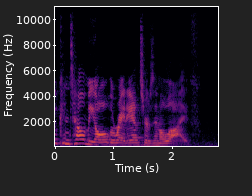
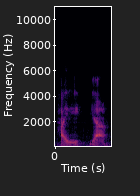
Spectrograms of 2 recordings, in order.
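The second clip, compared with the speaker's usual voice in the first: whispered aside; 6 dB quieter than usual. Real, not acted. Aside to someone off mic.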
